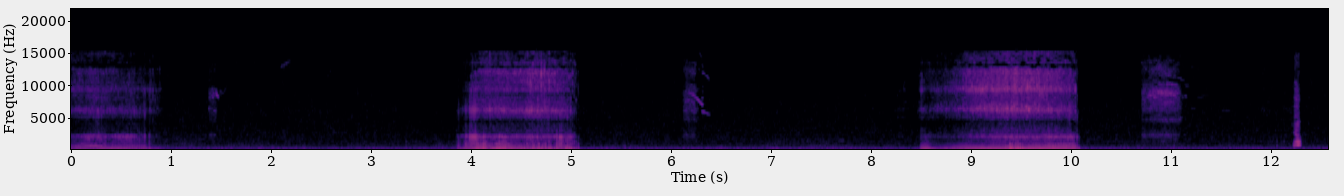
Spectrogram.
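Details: Sleeping cat snoring as loudly as the father: loud, rattling snores on each breath in, separated by quiet pauses, with steady low room hum.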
